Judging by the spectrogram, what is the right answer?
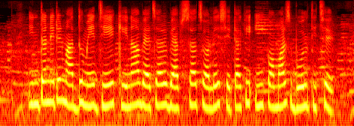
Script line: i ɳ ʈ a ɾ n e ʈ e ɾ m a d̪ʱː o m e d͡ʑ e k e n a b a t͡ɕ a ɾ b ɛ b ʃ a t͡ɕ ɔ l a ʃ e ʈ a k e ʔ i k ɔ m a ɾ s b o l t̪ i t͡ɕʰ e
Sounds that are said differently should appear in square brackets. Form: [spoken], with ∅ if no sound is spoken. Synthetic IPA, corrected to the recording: i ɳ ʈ a ɾ n e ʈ e ɾ m a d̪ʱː o m e d͡ʑ e k e n a b [ɛ] t͡ɕ a ɾ b ɛ b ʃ a t͡ɕ ɔ l [e] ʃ e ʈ a k e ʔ i k ɔ m a ɾ s b o l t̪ i t͡ɕʰ e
